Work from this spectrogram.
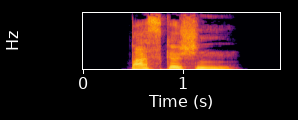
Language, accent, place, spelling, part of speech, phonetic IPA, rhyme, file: German, Germany, Berlin, baskischen, adjective, [ˈbaskɪʃn̩], -askɪʃn̩, De-baskischen.ogg
- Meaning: inflection of baskisch: 1. strong genitive masculine/neuter singular 2. weak/mixed genitive/dative all-gender singular 3. strong/weak/mixed accusative masculine singular 4. strong dative plural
